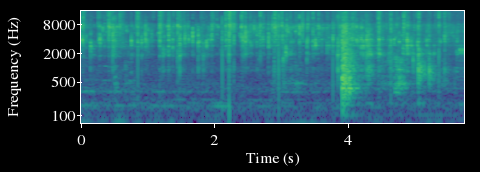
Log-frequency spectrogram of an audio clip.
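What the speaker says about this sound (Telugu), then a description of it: "ఆయిల్ వేడెక్కాక పోపు గింజలు వేసుకుంటున్నాను." Mustard and other tempering seeds with chopped green chillies frying in hot oil in a pan for a ridge gourd dal, giving a steady close crackle with scattered stirring clicks and a louder burst of spatter midway.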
